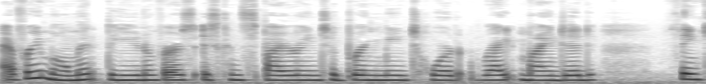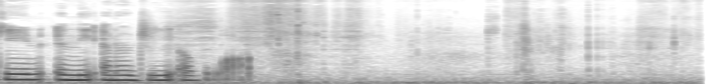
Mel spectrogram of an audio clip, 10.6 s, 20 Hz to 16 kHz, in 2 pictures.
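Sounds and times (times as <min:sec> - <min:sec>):
speech: 0:00.0 - 0:07.4
deck of oracle cards being shuffled: 0:06.5 - 0:10.5.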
